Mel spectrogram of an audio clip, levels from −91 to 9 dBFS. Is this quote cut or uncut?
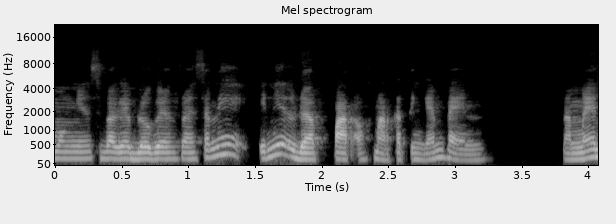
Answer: uncut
